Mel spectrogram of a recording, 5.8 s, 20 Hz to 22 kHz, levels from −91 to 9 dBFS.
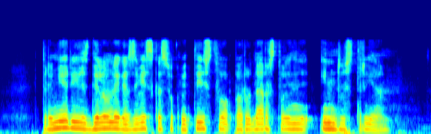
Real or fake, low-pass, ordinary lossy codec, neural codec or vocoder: fake; 7.2 kHz; none; codec, 16 kHz, 8 kbps, FreqCodec, smaller model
